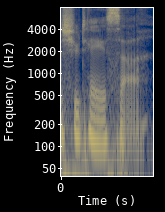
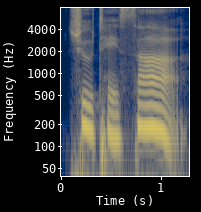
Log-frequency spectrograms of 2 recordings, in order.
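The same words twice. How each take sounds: First: The name is said with an English-style pronunciation. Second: The name is said with a Thai-style pronunciation. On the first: Thai listeners are confused by it. "if I say it like that in Thailand, people look at me confused" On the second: Thai listeners understand it. "the way that I repeat myself when I'm in Thailand"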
